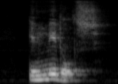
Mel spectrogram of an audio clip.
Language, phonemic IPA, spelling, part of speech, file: Dutch, /ɪnˈmɪdəls/, inmiddels, adverb, Nl-inmiddels.ogg
- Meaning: meanwhile, in the meantime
